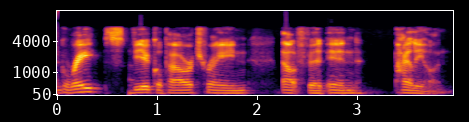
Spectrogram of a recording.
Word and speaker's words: Hyzon: So I did notice that you were entering into a partnership with Hyzon. I think that's the way it's pronounced. – Yep.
